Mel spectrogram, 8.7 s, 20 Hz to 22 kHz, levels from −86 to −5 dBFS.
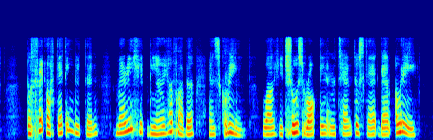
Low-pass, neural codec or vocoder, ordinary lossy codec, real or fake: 7.2 kHz; codec, 24 kHz, 1 kbps, SNAC; none; fake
